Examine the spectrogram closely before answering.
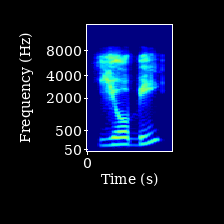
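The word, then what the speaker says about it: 曜日: element together with yo and B, that is yobi, together with the name of the element gives the name of the day of the week. So this means Nichi Yobi will mean Sunday.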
